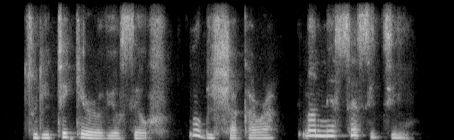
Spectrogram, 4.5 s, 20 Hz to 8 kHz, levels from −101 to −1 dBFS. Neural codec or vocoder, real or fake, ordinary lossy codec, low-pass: none; real; Opus, 16 kbps; 7.2 kHz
